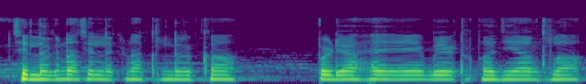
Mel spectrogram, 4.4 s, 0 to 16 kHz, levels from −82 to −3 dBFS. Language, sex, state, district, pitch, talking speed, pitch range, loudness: Hindi, male, Rajasthan, Nagaur, 150 Hz, 135 wpm, 145-150 Hz, -23 LUFS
